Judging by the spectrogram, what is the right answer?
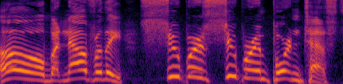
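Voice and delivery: sarcastic, high, put-on fake enthusiasm. Introducing the next optic test: sarcastic mock excitement. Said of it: "that's sarcasm".

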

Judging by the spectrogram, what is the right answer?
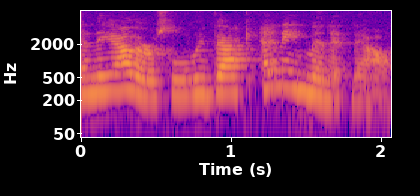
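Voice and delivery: ordinary delivery

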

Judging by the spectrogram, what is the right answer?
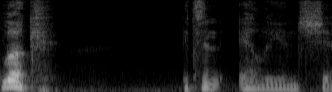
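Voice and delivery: put-on low, flat, emotionless, wooden delivery. Retelling a military character's movie line, imitating a flat, emotionless delivery. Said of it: "I did it with as much emotion as he did".

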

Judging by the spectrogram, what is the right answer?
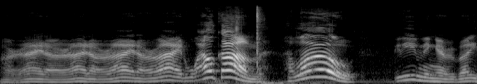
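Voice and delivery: very loud yell, rising and swooping in pitch. A trivia night host greets the audience at the start of the evening, yelling. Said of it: "Sorry for yelling".

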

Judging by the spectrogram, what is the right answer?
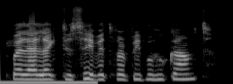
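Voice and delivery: put-on French accent from France. A character answers a customer's remark about their service, in a french accent. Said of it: "just like, ... Can I get a read on the accent? Is it like French from France? French? Yes".

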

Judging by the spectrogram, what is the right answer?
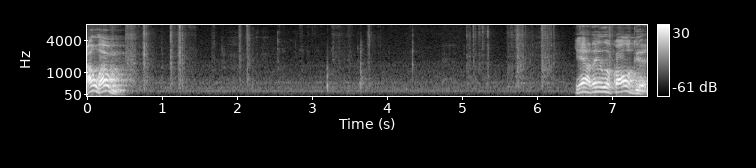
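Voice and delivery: talking while chewing, mouth full of food. Tasting the crunchy batch just made, talking while chewing. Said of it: "Pretty rude of me talking to you and chewing".

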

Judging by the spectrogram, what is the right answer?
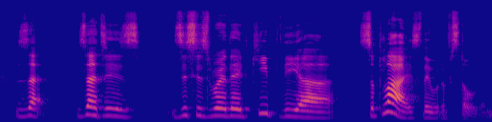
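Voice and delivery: put-on French accent. Voicing the character Chance as he looks around a room, in Chance's terrible French accent. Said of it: "Let me get my terrible French accent back".

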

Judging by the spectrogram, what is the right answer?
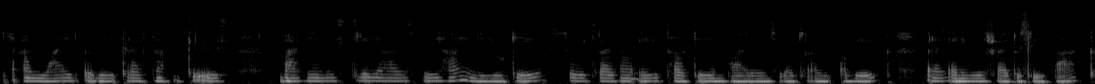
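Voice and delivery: hushed whisper. Vlogging at 5:30 a.m. while everyone else sleeps, whispering. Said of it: "To whisper because everyone is sleeping".

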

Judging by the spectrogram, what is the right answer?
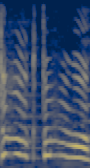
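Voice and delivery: delighted cry. The little bunnies at a party answer the call to open presents, joyful. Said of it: "зраділи було зайченята".

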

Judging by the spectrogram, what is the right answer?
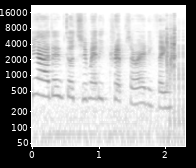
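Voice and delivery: put-on high, fast, squeaky annoying girl voice.

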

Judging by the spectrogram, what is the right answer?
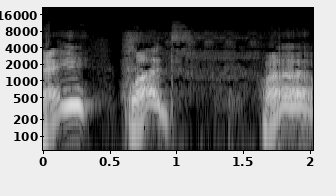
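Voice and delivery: very high, loud "what, what" with swooping pitch. Retelling how an elderly author kept mishearing questions in a loud room: imitating a hard-of-hearing elderly man. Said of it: "Like this".

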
